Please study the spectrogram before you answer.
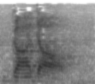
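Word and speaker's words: Gadol (גָּדַל): I'm going to spell it out. G-A-D-A-L. And it's pronounced Gadol.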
